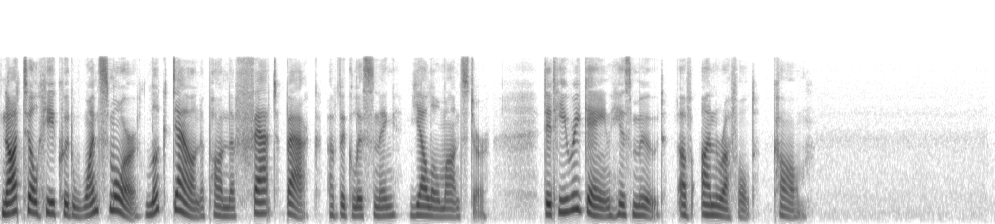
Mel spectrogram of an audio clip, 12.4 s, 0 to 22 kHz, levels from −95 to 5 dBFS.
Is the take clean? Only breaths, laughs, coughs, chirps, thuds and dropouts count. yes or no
yes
